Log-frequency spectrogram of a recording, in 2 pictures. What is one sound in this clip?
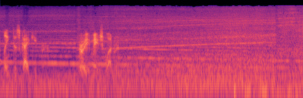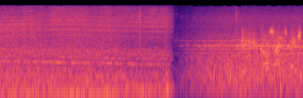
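A man talks into a microphone in short bursts.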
